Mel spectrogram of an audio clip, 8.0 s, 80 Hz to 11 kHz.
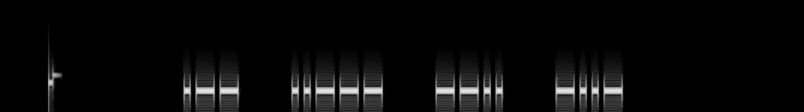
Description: Morse code, heard as a keyed tone, about 21 wpm, spaced as for 11 wpm, 700 Hz. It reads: W2ZX
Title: USA Call Signs - 3x Character Spacing - 20wpm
